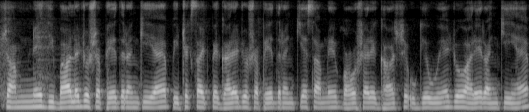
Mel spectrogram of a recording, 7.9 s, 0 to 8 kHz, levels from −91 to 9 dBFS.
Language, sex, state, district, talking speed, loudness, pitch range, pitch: Hindi, male, West Bengal, Malda, 205 wpm, -23 LUFS, 130-145 Hz, 135 Hz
